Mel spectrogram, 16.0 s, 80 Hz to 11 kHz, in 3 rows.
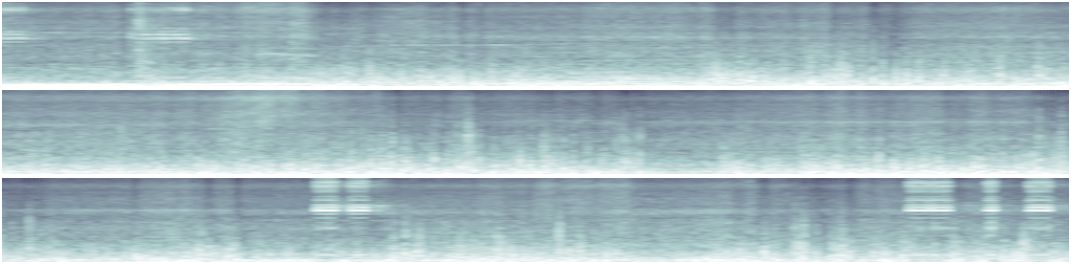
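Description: TVS NTorq 125 scooter's single-cylinder engine running steadily under way, with a constant noisy drone. A vehicle horn beeps once about three-quarters of the way in, then a few quick beeps near the end.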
